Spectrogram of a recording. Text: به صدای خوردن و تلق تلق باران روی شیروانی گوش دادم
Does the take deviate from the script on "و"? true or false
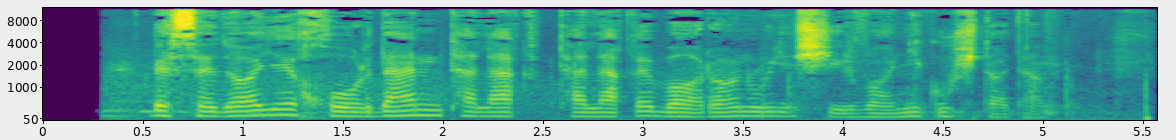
true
